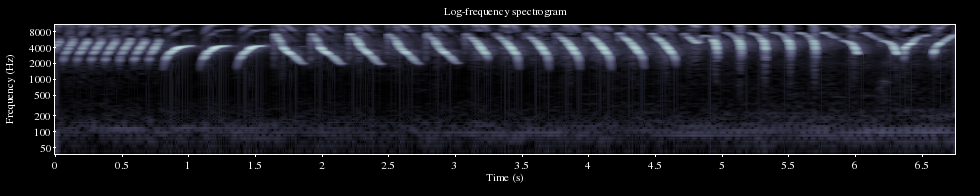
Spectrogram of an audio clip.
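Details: Canary of the 'pocong losdol' type in full song: quick bursts of falling whistles, followed by long runs of downward-sweeping notes at about four per second, bright and clear throughout.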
